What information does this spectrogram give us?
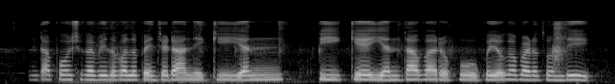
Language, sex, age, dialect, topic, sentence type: Telugu, female, 31-35, Southern, agriculture, question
